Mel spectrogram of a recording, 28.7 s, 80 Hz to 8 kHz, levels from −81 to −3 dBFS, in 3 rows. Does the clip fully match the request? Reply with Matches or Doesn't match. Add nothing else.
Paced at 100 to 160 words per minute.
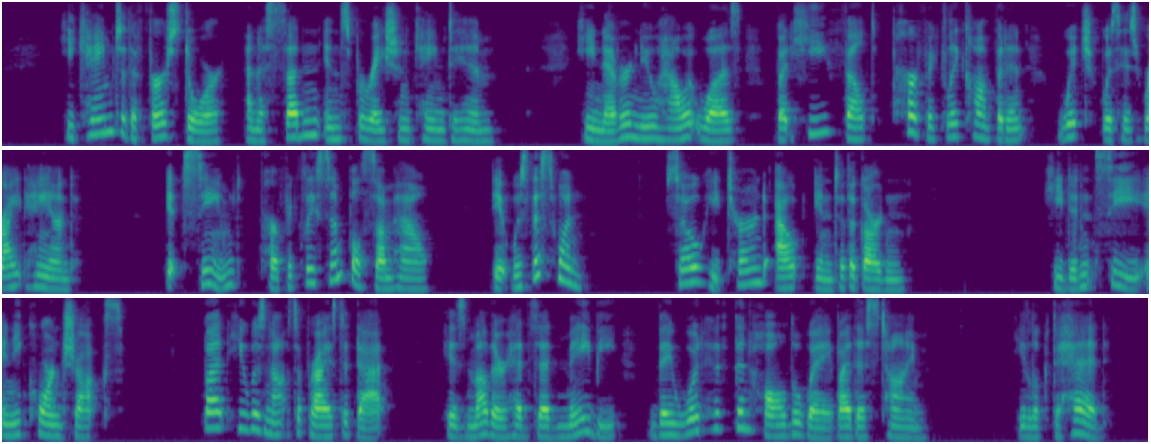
Matches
